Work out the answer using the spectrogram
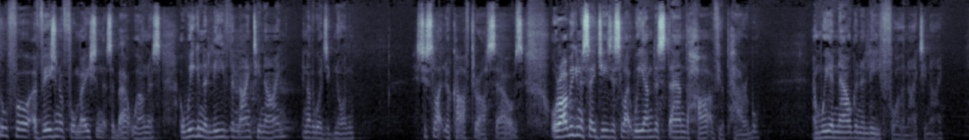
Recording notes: at the KXC Weekend Away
